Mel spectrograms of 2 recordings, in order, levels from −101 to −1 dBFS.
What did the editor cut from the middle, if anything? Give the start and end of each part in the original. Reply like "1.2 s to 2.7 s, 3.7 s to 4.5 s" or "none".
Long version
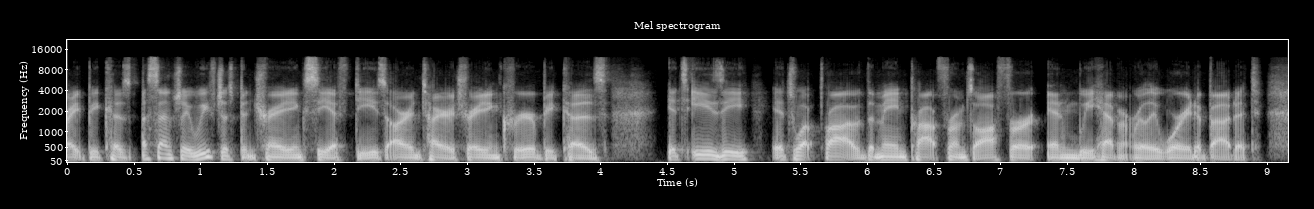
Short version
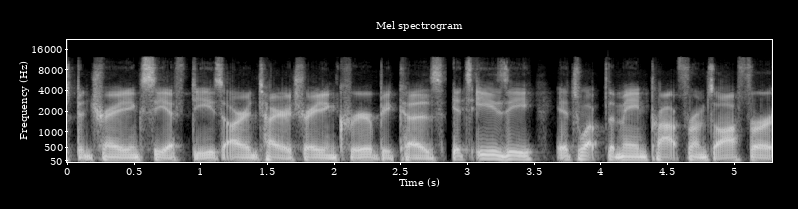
4.0 s to 4.4 s, 5.6 s to 6.0 s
